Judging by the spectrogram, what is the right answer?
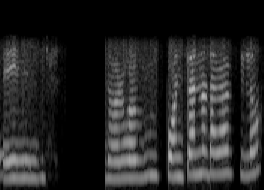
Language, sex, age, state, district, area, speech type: Bengali, female, 30-45, West Bengal, Uttar Dinajpur, urban, conversation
